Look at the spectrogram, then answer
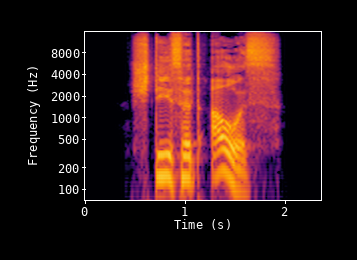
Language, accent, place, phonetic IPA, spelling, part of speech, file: German, Germany, Berlin, [ˌʃtiːsət ˈaʊ̯s], stießet aus, verb, De-stießet aus.ogg
- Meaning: second-person plural subjunctive II of ausstoßen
